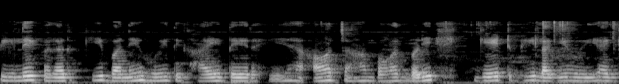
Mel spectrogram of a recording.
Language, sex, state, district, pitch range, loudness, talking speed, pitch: Hindi, female, Bihar, Purnia, 160-180 Hz, -20 LUFS, 175 wpm, 170 Hz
